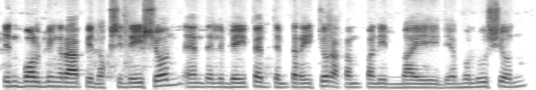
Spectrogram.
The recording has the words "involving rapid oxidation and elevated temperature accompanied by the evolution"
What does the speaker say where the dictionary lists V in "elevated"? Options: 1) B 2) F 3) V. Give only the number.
1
